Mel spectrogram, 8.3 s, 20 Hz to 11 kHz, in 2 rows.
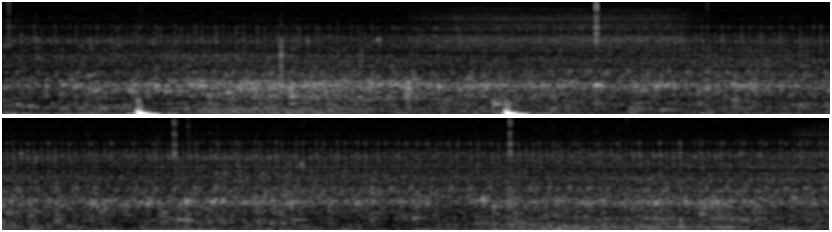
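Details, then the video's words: Giant 8-foot goliath grouper barking underwater at the Zeuss tugboat wreck: two deep, abrupt low thumps about two seconds apart, with faint clicks and a steady underwater hiss. "Barking Goliath Grouper"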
